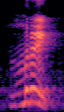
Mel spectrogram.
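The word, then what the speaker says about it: मृग: Ma plus re, mri, ga. Mrik.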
